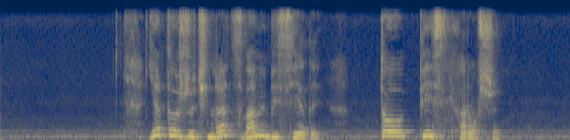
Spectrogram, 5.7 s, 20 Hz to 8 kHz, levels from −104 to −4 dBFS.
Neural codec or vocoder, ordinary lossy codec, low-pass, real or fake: codec, 16 kHz, 8 kbps, FunCodec, trained on Chinese and English, 25 frames a second; none; 7.2 kHz; fake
